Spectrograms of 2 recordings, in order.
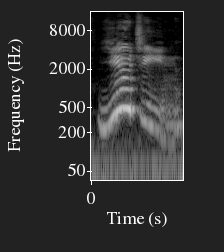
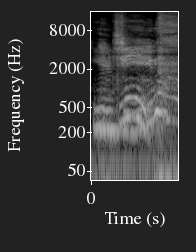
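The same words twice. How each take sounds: First: The stress is on the first syllable. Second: The stress is on the second syllable. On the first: The speaker calls it wrong. "My least favorite thing is how she says" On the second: The speaker calls it right. "But instead you say Eugene. ... inflection supposed to be on Gene?"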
